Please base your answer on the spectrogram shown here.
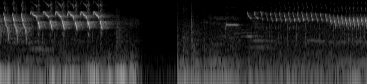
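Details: Canary song from Pati, Central Java, used to prompt non-singing canaries: a quick series of bright chirped notes, a brief pause, then scattered whistles and a rising fast trill.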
